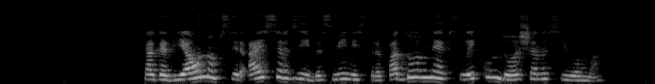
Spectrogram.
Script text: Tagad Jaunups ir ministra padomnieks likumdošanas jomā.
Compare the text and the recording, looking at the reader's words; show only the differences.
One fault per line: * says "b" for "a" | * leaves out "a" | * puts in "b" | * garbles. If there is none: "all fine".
* puts in "aizsardzības"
